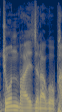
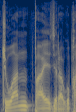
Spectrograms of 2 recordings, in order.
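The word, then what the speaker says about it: Joan Baez: 우리는 보통 존 바이즈라고 발음을 하는데요. 이곳 사람들은 조안 바이즈라고 발음을 하더라고요. 그래도 저는 존 바이즈라고 부르겠습니다.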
